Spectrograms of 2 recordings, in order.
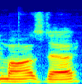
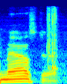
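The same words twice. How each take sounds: First: It is said with an American pronunciation. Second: It is said with a Canadian pronunciation. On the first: "We say Mazda" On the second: "you say Mazda"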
